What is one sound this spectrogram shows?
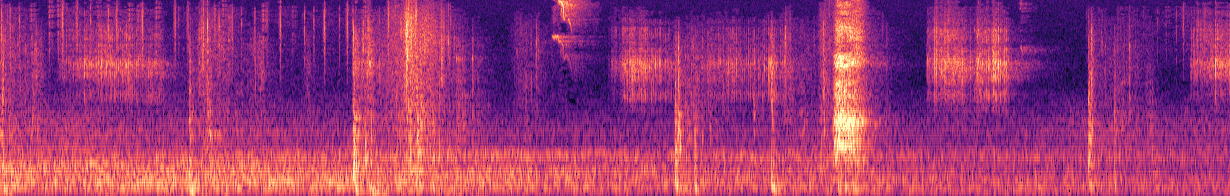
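Footsteps thud and creak on a wooden floor.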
